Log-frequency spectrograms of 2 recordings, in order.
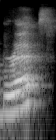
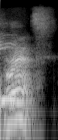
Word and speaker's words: breadth: Like, it's not breath. Breathe. Oh, breadth.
